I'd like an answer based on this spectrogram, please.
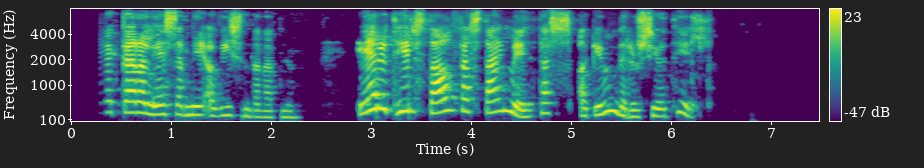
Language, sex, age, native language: Icelandic, female, 20-29, Icelandic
